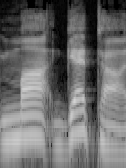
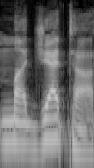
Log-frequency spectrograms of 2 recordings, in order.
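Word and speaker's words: Magetta: man that Vegeta fought it's actually Metta not maetta so I screwed up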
